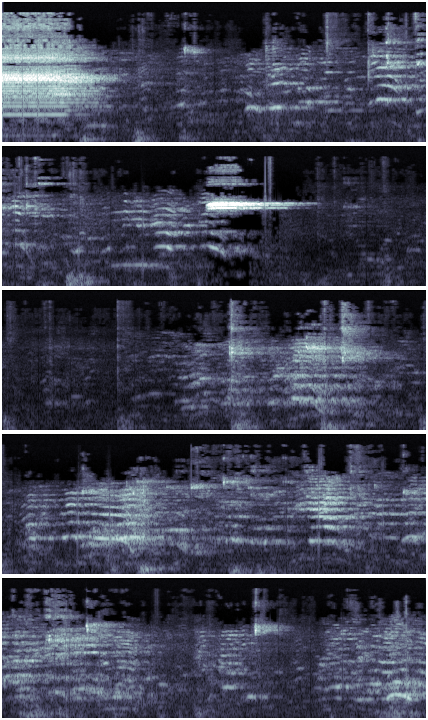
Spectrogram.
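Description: A basketball bounces on a wooden court with thuds.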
